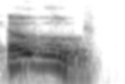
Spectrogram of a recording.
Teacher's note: Kiowas don't have an L sound. But when it comes out, it almost comes out like a D, almost a D.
